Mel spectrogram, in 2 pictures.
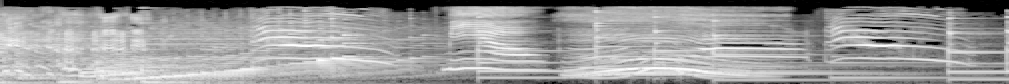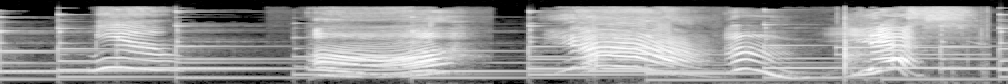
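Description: Cartoon kittens meowing, a string of short rising-and-falling mews about once a second, over light children's background music. A rising sound effect fills the first second.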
